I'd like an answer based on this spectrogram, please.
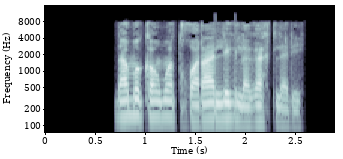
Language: Pashto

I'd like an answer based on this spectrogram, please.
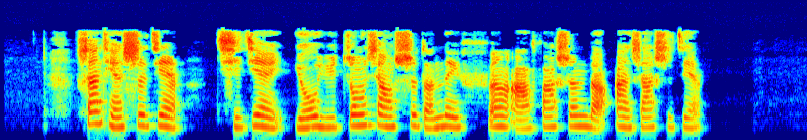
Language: Chinese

